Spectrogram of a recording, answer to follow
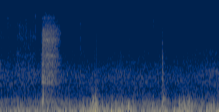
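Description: Wind buffeting the microphone, a low rumble, with a brief hiss about half a second in.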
